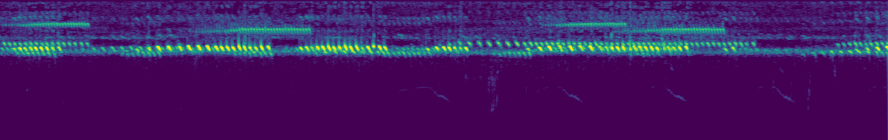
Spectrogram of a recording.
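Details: Crickets calling in the evening on Aroha Island, New Zealand, a steady high pulsed trill with overlapping higher buzzes; several faint descending whistled notes sound beneath, repeated about every second midway through.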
